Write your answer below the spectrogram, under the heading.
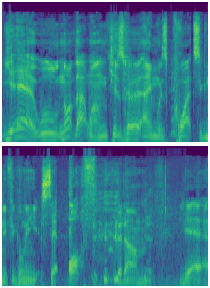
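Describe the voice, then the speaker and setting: With an Australian accent, a man talks at a very slow pace with very wide pitch swings over noticeable background noise. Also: medium pitch for a man. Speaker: rock band member. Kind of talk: casual interview. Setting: outdoors at an airport show.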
